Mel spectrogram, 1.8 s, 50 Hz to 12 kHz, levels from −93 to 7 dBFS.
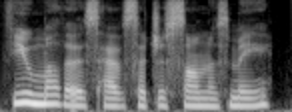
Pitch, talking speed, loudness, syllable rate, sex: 205 Hz, 265 wpm, -16 LUFS, 5.2 syllables/s, female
